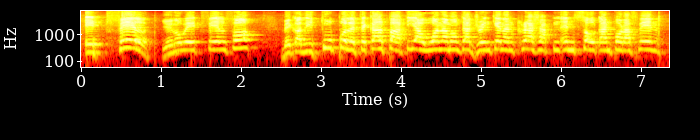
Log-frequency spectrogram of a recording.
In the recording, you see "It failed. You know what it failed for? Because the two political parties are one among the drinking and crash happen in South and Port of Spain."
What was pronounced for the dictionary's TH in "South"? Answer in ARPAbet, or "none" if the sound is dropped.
T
